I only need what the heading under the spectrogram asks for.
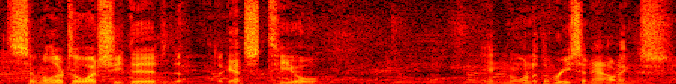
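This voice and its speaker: A man giving conversational color commentary on a live softball broadcast from the field. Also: mid-range voice, moderate pace, faint music behind, a faint crowd. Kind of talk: conversational live sports analysis. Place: outdoor softball field, under a tent.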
